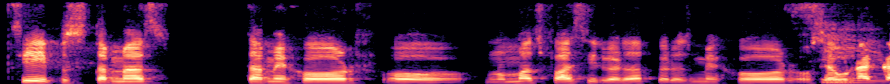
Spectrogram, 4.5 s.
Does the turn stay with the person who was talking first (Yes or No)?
Yes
